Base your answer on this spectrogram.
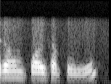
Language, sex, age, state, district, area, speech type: Bengali, male, 45-60, West Bengal, Dakshin Dinajpur, rural, conversation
